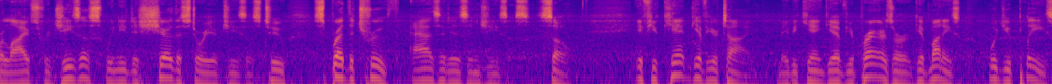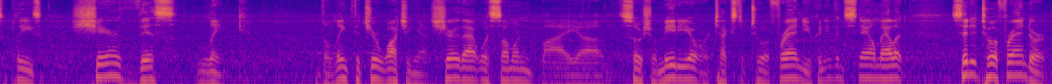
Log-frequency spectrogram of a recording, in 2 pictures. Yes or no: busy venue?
yes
